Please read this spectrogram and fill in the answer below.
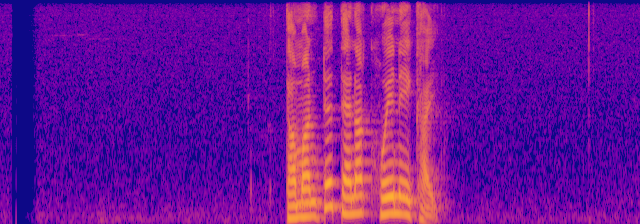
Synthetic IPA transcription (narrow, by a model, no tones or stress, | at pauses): t̪amanʈət̪ænakhojeneːka̰j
